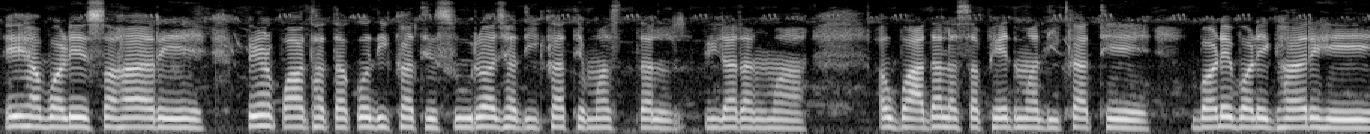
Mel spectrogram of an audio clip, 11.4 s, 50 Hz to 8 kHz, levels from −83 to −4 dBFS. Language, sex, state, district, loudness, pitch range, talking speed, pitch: Chhattisgarhi, female, Chhattisgarh, Korba, -15 LUFS, 195-210 Hz, 140 wpm, 200 Hz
